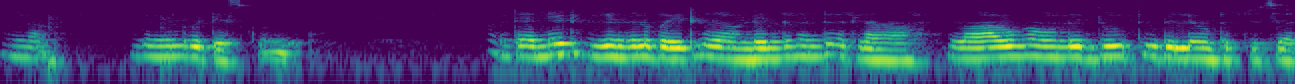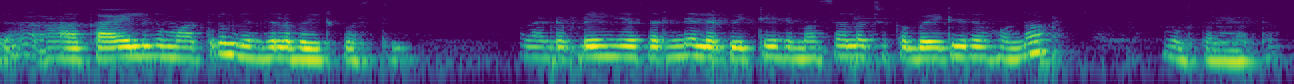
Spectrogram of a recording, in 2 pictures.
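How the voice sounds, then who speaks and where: A woman's voice: medium pitch, steady tone, fast talker, narrow, tinny audio. A woman chatting through a cooking demonstration in her home kitchen, explaining each step to viewers. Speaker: cooking vlogger. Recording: frying sizzle behind the voice. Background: frying and stirring sounds.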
